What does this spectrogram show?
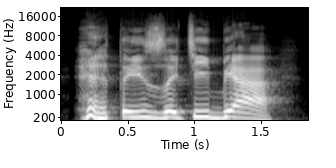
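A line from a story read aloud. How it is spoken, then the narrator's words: Sobbing. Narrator (Russian): рыдал Шеп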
